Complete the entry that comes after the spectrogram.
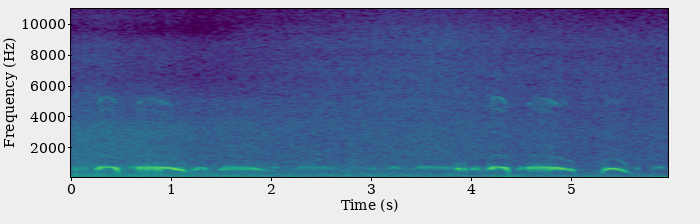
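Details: Calling decoy dove luring wild birds: a burst of rounded, down-curving coos, a pause of soft background hiss, then another cluster of ringing coos ending in a single clear note.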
